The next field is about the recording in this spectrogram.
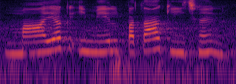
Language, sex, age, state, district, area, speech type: Maithili, female, 18-30, Bihar, Saharsa, rural, read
